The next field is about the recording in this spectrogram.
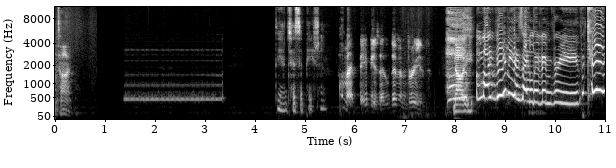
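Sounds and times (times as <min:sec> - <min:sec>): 
speech: 0:00.0 - 0:00.4, 0:04.4 - 0:10.9
phone tone while placing a call: 0:01.4 - 0:03.4.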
